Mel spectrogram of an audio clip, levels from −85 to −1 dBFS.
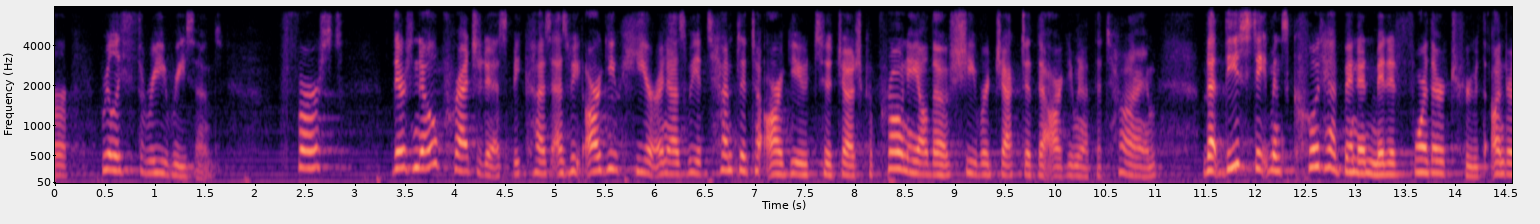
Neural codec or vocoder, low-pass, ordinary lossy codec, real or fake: codec, 16 kHz, 6 kbps, DAC; 7.2 kHz; Opus, 24 kbps; fake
